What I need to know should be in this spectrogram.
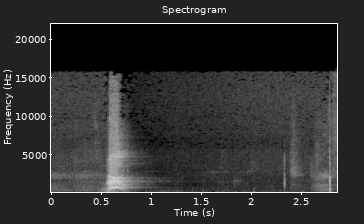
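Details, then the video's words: Puppy barking at another dog: one sharp loud bark, followed by quieter small yips and rustling sounds in a small room. "Cute puppy bark"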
